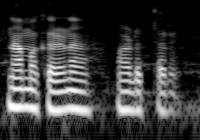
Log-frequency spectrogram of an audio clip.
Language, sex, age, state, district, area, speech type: Kannada, male, 18-30, Karnataka, Chamarajanagar, rural, spontaneous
